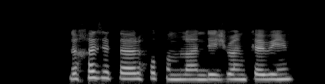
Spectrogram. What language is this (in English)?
Pashto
